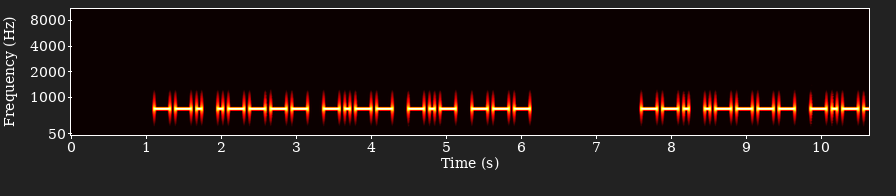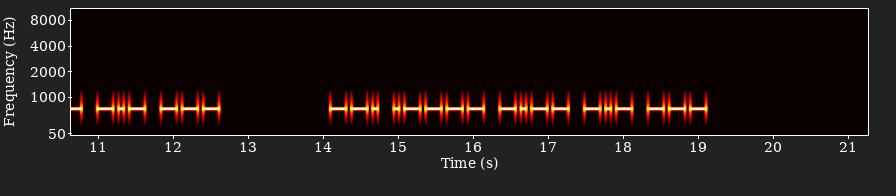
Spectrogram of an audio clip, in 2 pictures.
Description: Morse code, heard as a keyed tone, about 17 wpm, 700 Hz. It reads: G1YKO G1YKO G1YKO
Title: DXCC-100 Call Signs - 5 Characters - Repeated 3x - 17wpm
